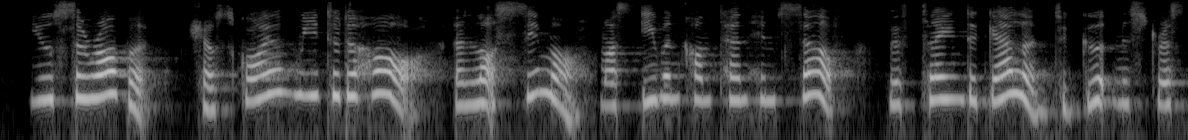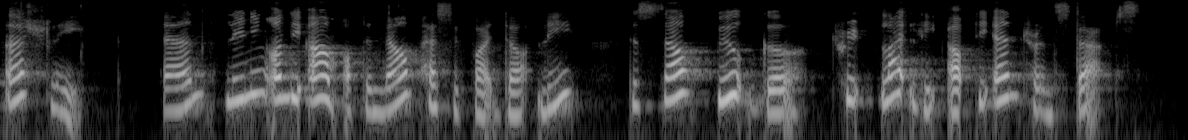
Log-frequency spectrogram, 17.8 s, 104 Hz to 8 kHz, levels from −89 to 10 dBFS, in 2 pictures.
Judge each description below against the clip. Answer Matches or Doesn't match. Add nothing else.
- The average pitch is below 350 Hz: Doesn't match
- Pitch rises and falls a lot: Doesn't match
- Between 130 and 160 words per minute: Matches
